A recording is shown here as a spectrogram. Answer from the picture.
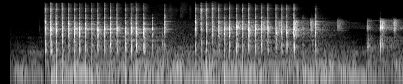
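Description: Rapid, even clicking, about a dozen clicks a second, in two runs of about a second and a half each, followed near the end by a few separate short high ringing notes.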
